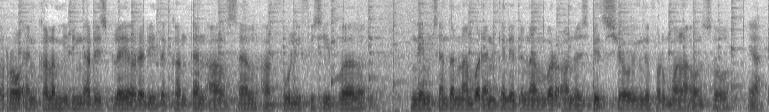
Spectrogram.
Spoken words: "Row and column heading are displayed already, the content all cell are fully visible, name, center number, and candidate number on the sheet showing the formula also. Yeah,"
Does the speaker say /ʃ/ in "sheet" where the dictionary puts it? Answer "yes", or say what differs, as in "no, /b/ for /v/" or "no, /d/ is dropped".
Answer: no, /s/ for /ʃ/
